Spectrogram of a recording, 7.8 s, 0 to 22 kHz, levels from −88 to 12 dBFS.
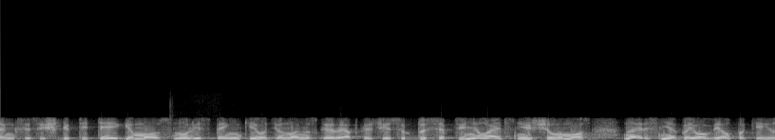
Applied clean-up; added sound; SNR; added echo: none; none; none; none.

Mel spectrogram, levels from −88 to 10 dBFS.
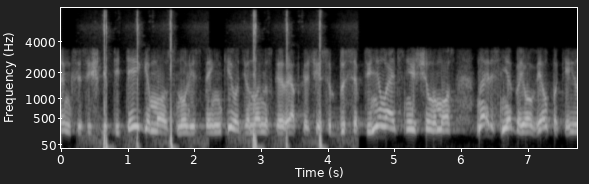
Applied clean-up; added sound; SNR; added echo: none; Hands; 6 dB; none.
